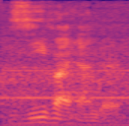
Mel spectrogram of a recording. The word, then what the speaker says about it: Zweihander: Zweihander? I struggle enough with English. Flameburge. Z versus I. ZI is German for two. W is a V sound. Oh, so it's a German word. Okay. So Zweihander.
